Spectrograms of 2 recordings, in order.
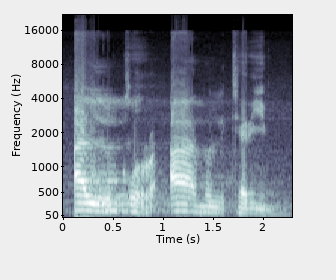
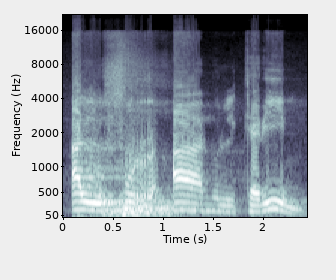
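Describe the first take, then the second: First: The word begins with a deep q sound. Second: The word begins with an f sound. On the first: The speaker calls it right. "tapi dibaca" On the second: The speaker calls it wrong. "Ini bukan dibaca"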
